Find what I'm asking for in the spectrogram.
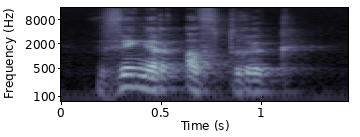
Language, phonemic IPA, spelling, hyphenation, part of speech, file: Dutch, /ˈvɪ.ŋər.ɑfˌdrʏk/, vingerafdruk, vin‧ger‧af‧druk, noun, Nl-vingerafdruk.ogg
- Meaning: a fingerprint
